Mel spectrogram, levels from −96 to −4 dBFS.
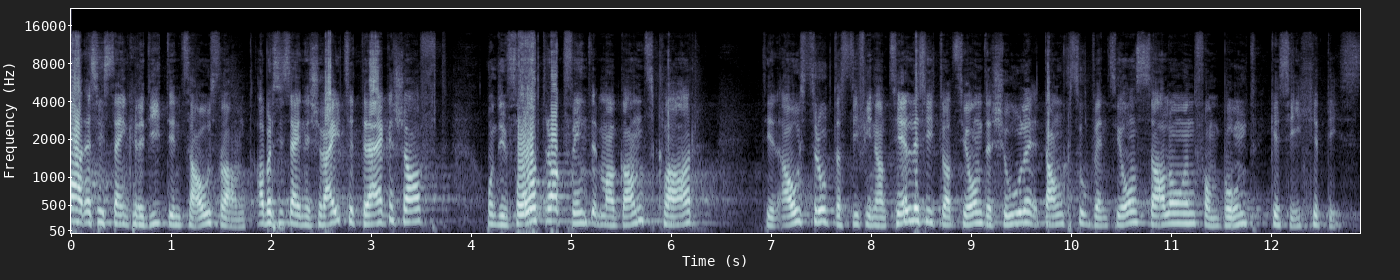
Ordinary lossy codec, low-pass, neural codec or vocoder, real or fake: none; 14.4 kHz; vocoder, 44.1 kHz, 128 mel bands, Pupu-Vocoder; fake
